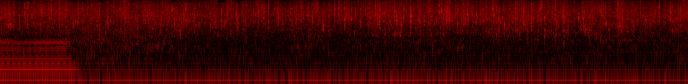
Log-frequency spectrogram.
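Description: Water splashing and pouring in the game Singularity, a steady faint wash of trickling, streaming water heard alone after a brief tonal hum fades at the start.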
